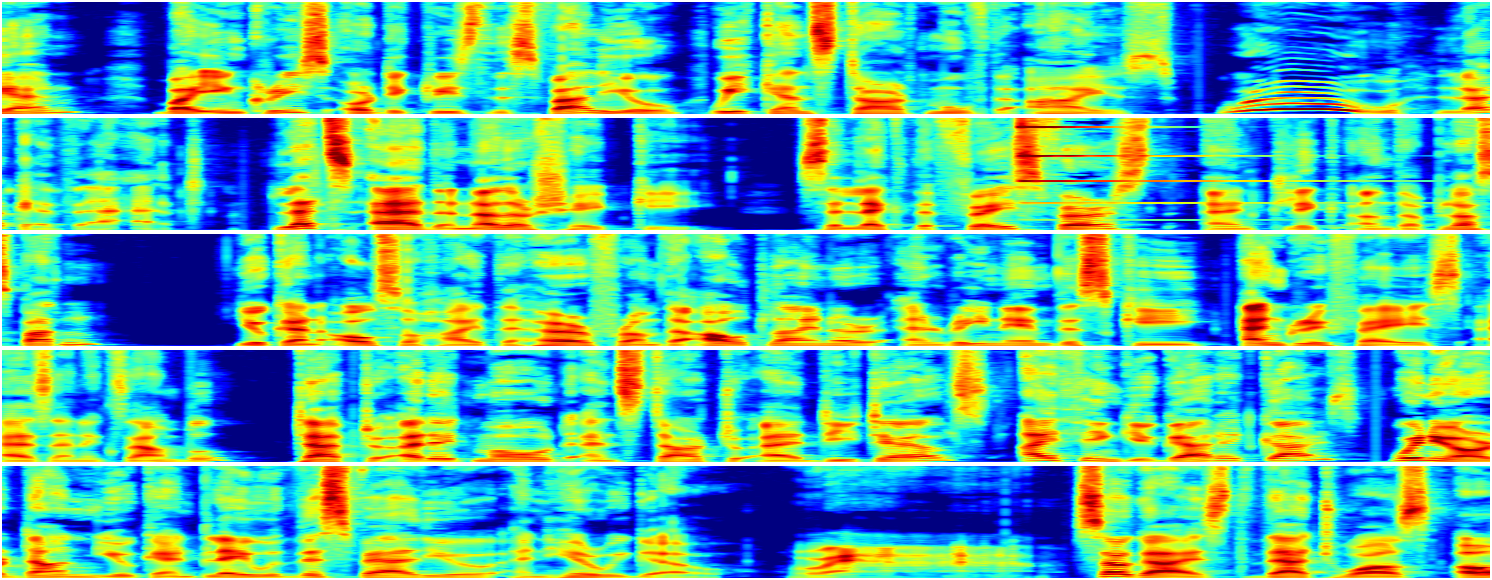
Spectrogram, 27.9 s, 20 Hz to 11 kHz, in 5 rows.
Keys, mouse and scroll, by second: 0.2 scroll up 1, 0.4 shift+middle click, 0.6-2.1 drag, 3.3-4.1 middle drag, 4.2 middle click, 7.2 scroll up 2, 8.5 Tab, 11.6-14.8 drag, 15.9 click, 16.5-17.2 drag, 18.4 Tab, 19.3-20.0 scroll up 2, 20.0 click, 20.2-22.3 typing, 21.8 middle click, 22.1 middle click, 22.2 click, 22.4 middle click, 22.7-24.0 drag, 26.4-27.9 scroll down 1.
